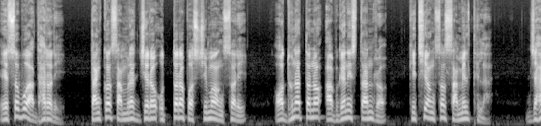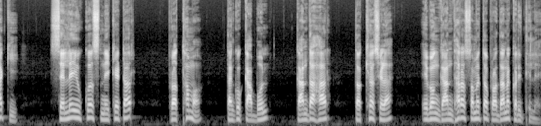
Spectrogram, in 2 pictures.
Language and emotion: Odia, neutral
